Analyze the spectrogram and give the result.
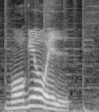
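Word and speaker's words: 목요일: बुध को कहते हैं मोकयोइल। जुमरात को कहते हैं और इसे प्रोनाउंस करेंगे मोगयोइल।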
